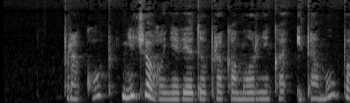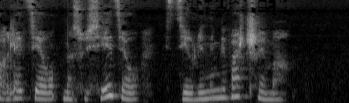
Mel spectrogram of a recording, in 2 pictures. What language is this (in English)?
Belarusian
